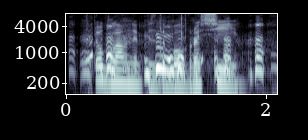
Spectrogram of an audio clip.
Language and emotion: Russian, neutral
